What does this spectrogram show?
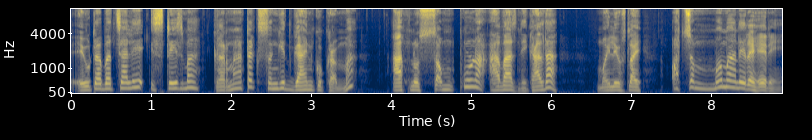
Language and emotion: Nepali, happy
